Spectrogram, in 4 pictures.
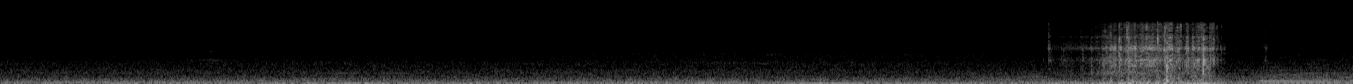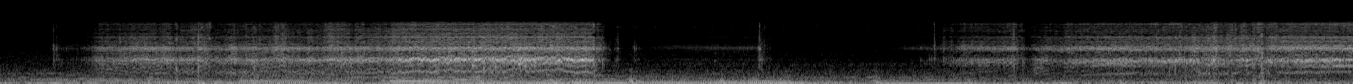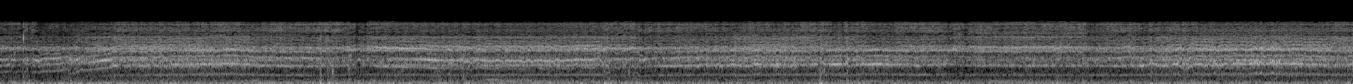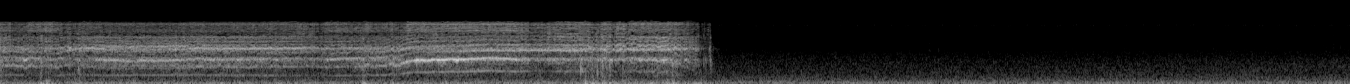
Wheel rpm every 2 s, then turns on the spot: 0, 0, 0, 0, 0, 20, 10, 40, 40, 50, 0, 20, 50, 70, 110, 110, 110, 110, 120, 110, 110, 110, 140, 120, 0, 0, 0.
none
